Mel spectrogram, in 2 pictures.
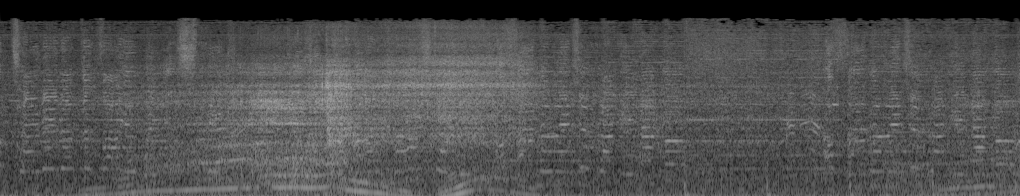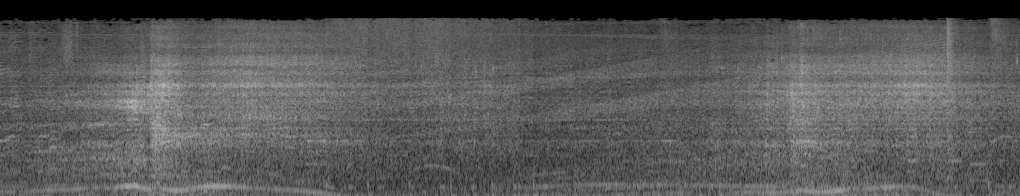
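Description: Gibbs Quadski amphibious quad bikes running hard, engines revving up and sweeping down in pitch as they speed past one after another, several times.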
